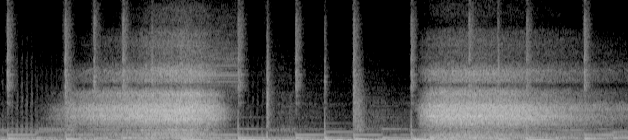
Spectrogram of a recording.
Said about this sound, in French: Allez, on inspire et on expire.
